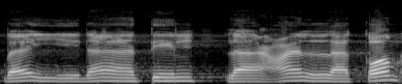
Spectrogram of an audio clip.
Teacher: Bayyinatil masuk ke L tapi tanpa ditahan. Makanya idgham bila guna tanpa dengung.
